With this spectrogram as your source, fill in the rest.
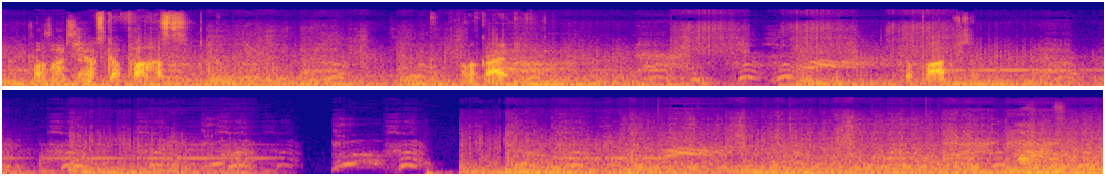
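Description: Game weapons fire with sharp blasts.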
